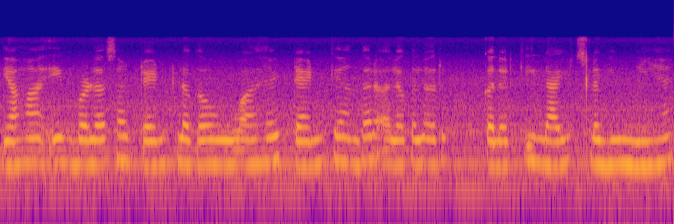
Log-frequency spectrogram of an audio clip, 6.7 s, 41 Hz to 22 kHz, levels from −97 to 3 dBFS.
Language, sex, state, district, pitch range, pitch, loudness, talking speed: Hindi, female, Bihar, Supaul, 215-230 Hz, 220 Hz, -23 LUFS, 160 wpm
